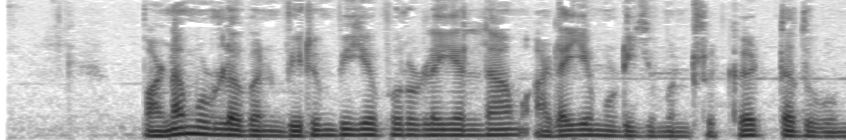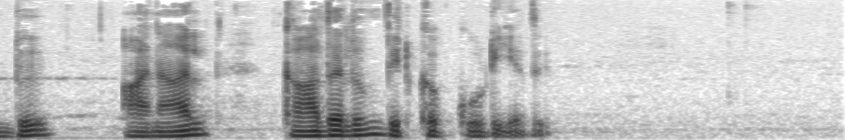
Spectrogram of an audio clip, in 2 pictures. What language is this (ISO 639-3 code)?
tam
